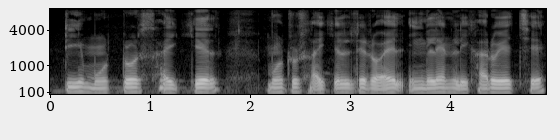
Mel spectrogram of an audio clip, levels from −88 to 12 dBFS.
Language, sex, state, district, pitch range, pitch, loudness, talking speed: Bengali, male, West Bengal, Jhargram, 100-110 Hz, 105 Hz, -23 LUFS, 110 wpm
